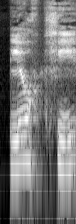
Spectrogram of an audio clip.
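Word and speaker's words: лёгкий: එතකොට මෙතන k දෙකක් විදිහට තමයි pronounce වෙන්නේ. ඒ නිසා අපි කියන ලියොක්කි. ලියොක්කි එහෙම තමයි pronounce වෙන්නේ.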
